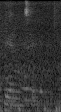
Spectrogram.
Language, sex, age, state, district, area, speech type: Bodo, female, 45-60, Assam, Kokrajhar, urban, spontaneous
